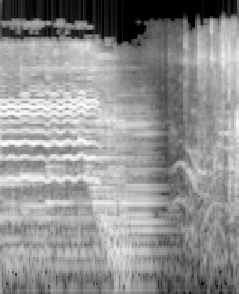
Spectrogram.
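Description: A young man sings loudly with a wavering held note, ending with a falling slide.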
